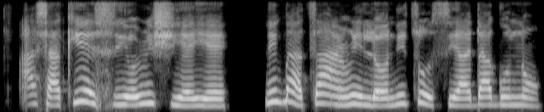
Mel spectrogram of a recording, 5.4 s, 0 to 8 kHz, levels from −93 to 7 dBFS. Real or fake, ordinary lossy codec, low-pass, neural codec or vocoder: fake; none; 7.2 kHz; codec, 16 kHz in and 24 kHz out, 2.2 kbps, FireRedTTS-2 codec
